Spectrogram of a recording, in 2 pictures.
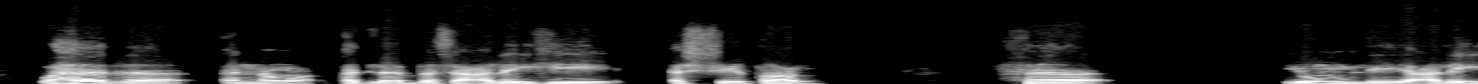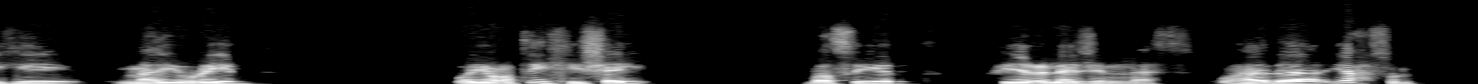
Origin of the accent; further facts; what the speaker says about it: Jordan; ومنها هي بلدي الأردن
